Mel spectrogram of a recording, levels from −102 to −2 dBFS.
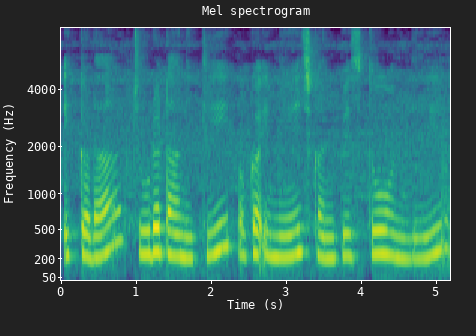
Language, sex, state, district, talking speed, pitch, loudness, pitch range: Telugu, female, Andhra Pradesh, Sri Satya Sai, 70 wpm, 230 Hz, -16 LUFS, 215-255 Hz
